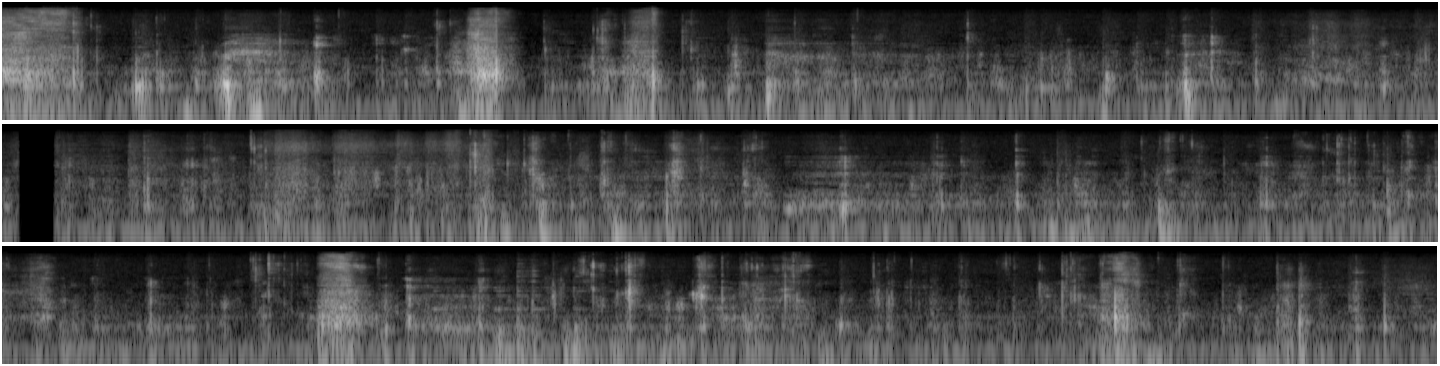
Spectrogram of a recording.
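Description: Close-miked mouth sounds of a man eating by hand: chewing, lip smacks and wet clicks as he sucks food from his fingers, in irregular bursts, the sharpest a little over two seconds in, about sixteen seconds in and about twenty seconds in.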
